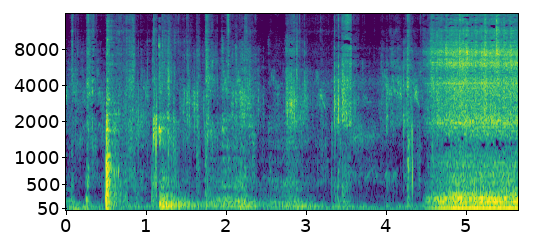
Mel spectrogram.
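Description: Footsteps scuff on concrete.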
